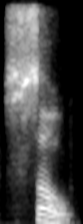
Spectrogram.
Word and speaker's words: saw: di sini C ya Ini cara bacanya adalah so so so ya enggak ada w-nya so kayak ada diikit so so sedikit aja ya he sedikit so so terus oke Ini verb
